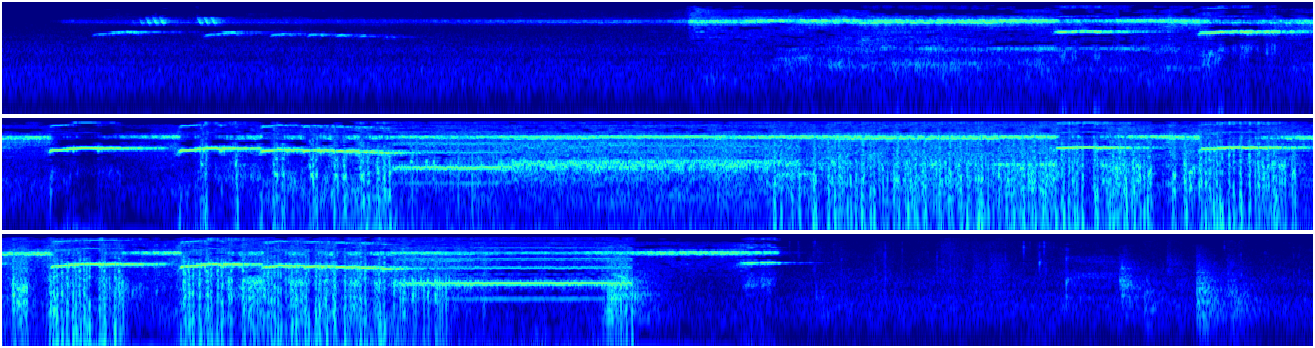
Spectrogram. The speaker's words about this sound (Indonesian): kalau dengar suara burung kedasi ini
